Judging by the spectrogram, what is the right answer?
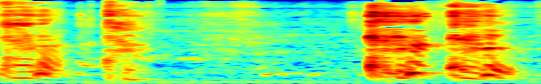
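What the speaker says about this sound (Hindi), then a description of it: "ये चाची की खांसी कभी ठीक ही नहीं होती" A woman coughs in several harsh bursts, two short ones early and a louder double burst near the end, fairly close in an indoor family setting with no talk.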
